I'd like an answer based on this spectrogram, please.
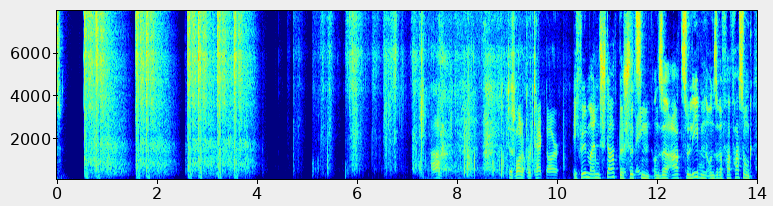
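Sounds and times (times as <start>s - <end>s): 
gunfire in a forest: 0.5s - 4.1s
speech: 7.5s - 8.0s, 9.0s - 13.9s.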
